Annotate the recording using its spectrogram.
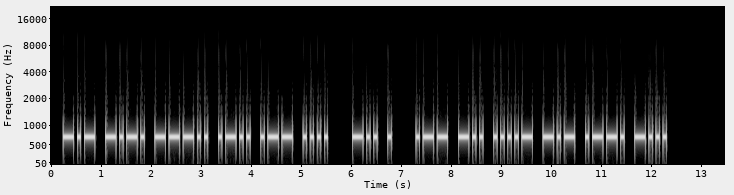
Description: Morse code, heard as a keyed tone, about 17 wpm, 700 Hz. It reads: KC8LWH DE WD4KPB
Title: USA Callsign DE Callsign 17wpm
